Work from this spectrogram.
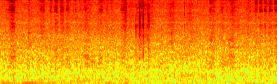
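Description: A graphite pencil scratches short strokes across a flat white paper sheet on a wooden table while a figure is sketched. The sound is a quiet, continuous dry scratching hiss with brief brighter rasps, over a steady low hum.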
